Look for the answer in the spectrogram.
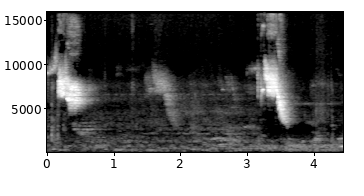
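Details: Blue-black grassquit, a kept bird placed outdoors in the afternoon, giving short high buzzy down-slurred phrases, two loud ones about three seconds apart with a fainter one between, over a soft background murmur.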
